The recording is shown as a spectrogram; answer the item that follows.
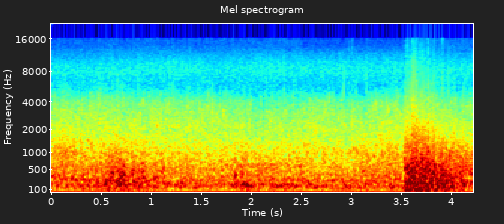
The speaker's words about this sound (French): Le tonnerre.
